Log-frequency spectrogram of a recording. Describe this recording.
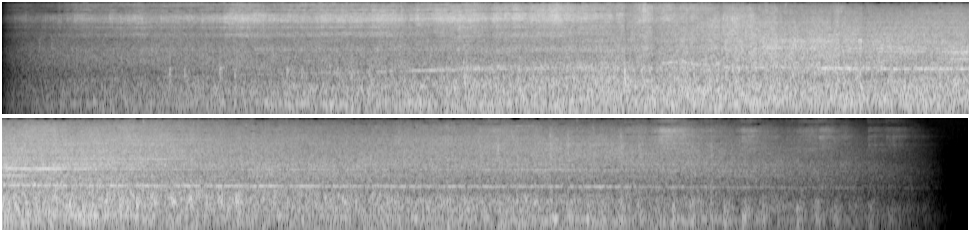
Train in the city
